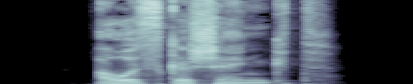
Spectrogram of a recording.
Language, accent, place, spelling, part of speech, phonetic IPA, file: German, Germany, Berlin, ausgeschenkt, verb, [ˈaʊ̯sɡəˌʃɛŋkt], De-ausgeschenkt.ogg
- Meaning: past participle of ausschenken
